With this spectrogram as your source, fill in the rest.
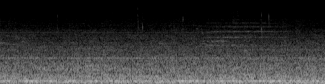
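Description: Tram in the video game Bus Simulator 21 driving along, a steady rumbling rolling drone with low hum throughout, close and continuous with no talk.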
